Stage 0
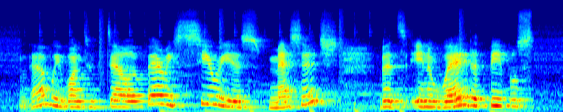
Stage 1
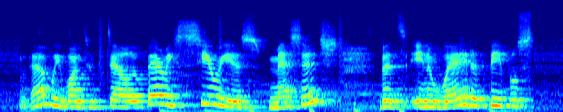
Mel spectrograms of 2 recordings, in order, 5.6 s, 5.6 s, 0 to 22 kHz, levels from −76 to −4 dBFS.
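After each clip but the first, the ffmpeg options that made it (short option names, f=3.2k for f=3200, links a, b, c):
-af "alimiter=limit=-12dB:level=0:latency=1:release=55,volume=-7.5dB"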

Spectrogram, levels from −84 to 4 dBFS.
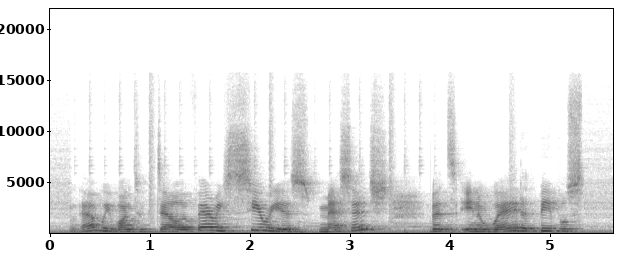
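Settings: -af "aeval=exprs='val(0)+0.00708*(sin(2*PI*60*n/s)+sin(2*PI*2*60*n/s)/2+sin(2*PI*3*60*n/s)/3+sin(2*PI*4*60*n/s)/4+sin(2*PI*5*60*n/s)/5)':c=same,volume=4.5dB"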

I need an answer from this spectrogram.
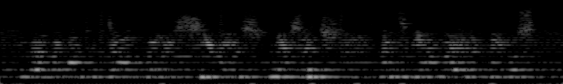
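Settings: -af "afftfilt=real='re*4*eq(mod(b,16),0)':imag='im*4*eq(mod(b,16),0)':win_size=2048:overlap=0.75,volume=-3dB"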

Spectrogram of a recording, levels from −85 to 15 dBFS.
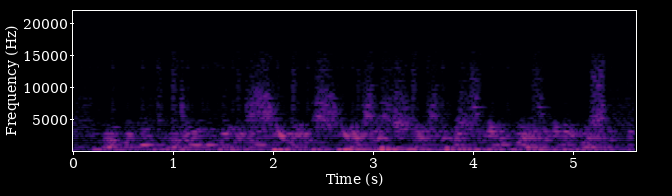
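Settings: -af "aecho=1:1:649:0.531,volume=-3.5dB"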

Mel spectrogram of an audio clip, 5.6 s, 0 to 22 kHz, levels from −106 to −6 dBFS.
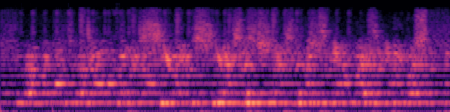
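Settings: -af "volume=4dB" -ar 48000 -c:a libopus -b:a 64k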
